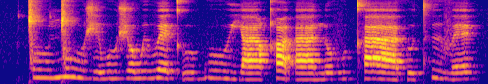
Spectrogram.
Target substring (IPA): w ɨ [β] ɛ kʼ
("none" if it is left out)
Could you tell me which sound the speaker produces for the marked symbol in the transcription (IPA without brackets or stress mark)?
β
